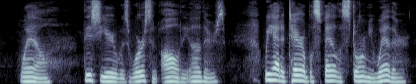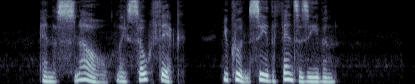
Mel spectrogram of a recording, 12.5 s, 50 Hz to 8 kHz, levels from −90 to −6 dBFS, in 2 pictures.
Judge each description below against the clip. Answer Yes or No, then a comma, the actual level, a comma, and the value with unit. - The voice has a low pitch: No, medium, 155 Hz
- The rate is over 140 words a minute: No, slow, 135 wpm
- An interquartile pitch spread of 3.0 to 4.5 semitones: Yes, average, 3.8 semitones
